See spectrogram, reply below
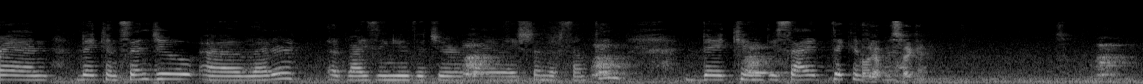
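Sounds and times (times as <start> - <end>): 
steady low hum: 0.0 - 11.4
speech: 0.8 - 9.4, 11.0 - 11.2
dog barking: 4.6 - 5.0, 5.9 - 6.4, 7.4 - 7.9, 11.0 - 11.4.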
